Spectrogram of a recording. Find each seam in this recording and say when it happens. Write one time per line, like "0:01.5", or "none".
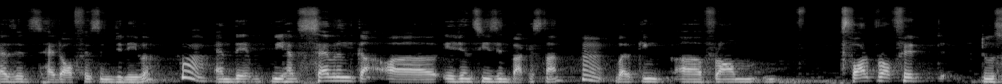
none

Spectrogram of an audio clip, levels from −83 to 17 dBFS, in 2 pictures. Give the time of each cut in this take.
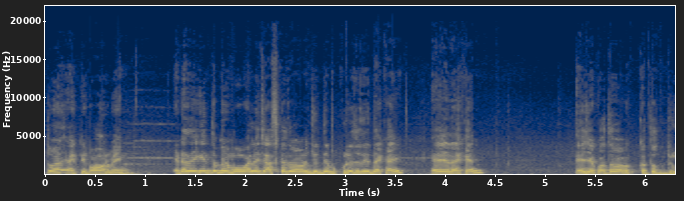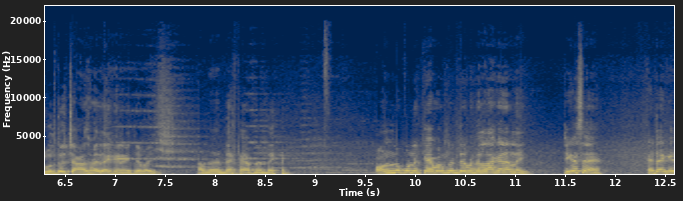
none

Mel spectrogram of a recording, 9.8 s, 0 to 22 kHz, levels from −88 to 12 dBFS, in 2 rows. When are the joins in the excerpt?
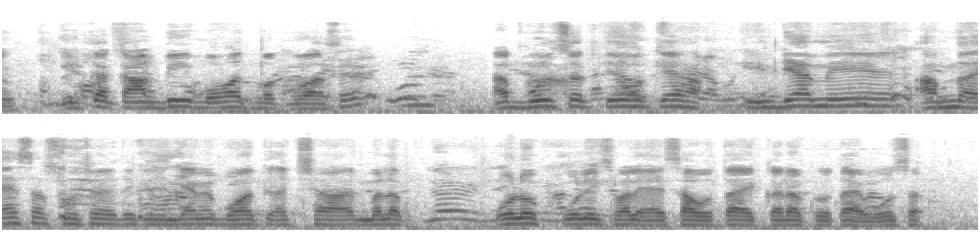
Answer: none

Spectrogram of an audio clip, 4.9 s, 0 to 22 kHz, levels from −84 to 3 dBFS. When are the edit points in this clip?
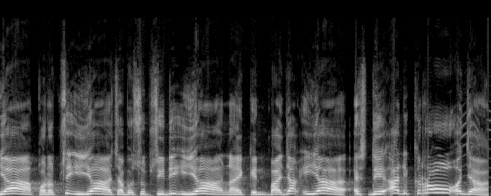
none

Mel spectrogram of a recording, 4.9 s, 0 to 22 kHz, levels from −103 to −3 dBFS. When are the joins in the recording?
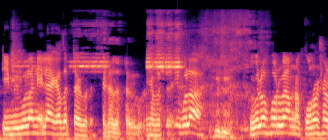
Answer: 0:02.7

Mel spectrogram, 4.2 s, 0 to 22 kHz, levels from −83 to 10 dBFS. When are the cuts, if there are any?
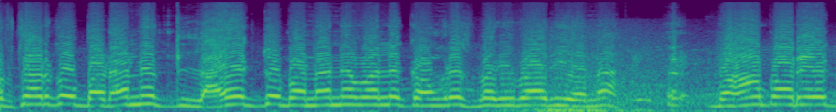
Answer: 0:03.2

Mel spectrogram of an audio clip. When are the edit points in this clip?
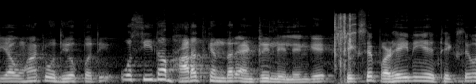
0:03.3

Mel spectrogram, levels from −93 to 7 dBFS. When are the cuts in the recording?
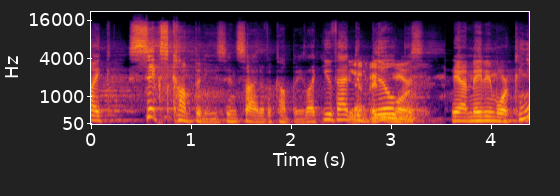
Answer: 0:03.4

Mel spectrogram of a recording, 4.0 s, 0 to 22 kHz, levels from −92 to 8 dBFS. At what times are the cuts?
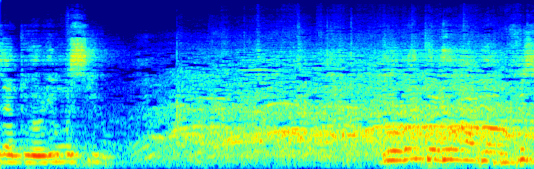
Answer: none

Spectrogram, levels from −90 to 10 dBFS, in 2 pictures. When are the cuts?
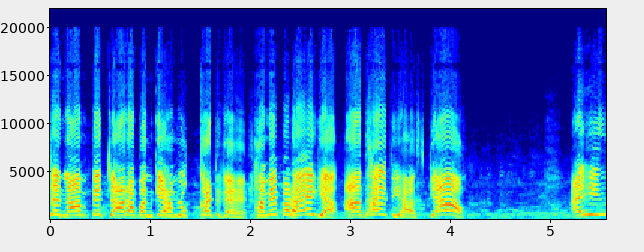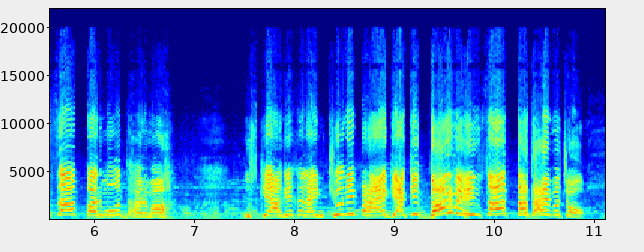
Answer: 0:02.0

